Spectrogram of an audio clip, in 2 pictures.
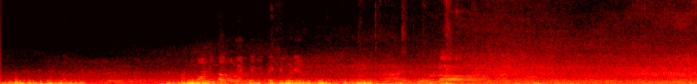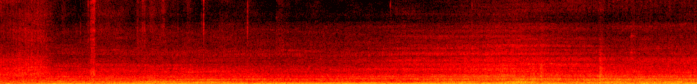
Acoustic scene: residential area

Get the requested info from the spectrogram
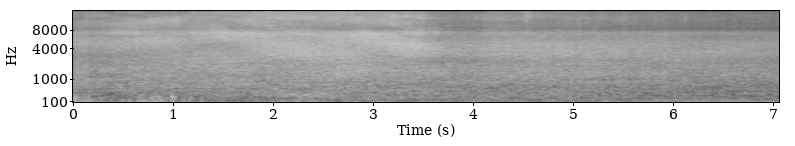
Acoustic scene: street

